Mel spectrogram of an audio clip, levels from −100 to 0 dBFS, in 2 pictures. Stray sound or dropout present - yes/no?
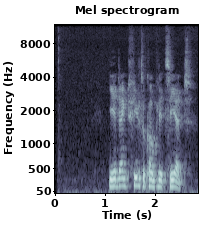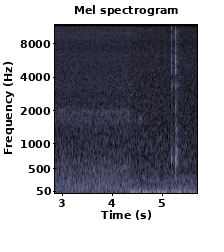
no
